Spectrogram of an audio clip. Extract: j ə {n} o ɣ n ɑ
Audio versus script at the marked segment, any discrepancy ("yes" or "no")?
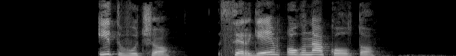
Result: yes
